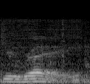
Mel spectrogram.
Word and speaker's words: Duret: I call it Dure. It's spelled D-U-R-E-T, and the guy was a Parisian. So it seems like to me that Dure would be the correct pronunciation.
